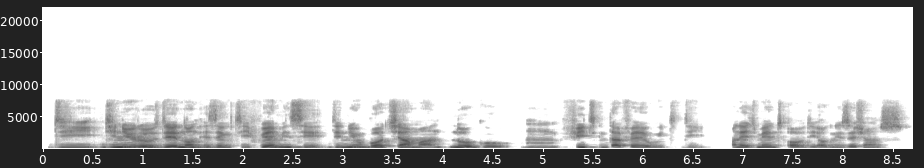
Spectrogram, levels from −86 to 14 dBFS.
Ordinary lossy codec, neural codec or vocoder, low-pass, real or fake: none; none; none; real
